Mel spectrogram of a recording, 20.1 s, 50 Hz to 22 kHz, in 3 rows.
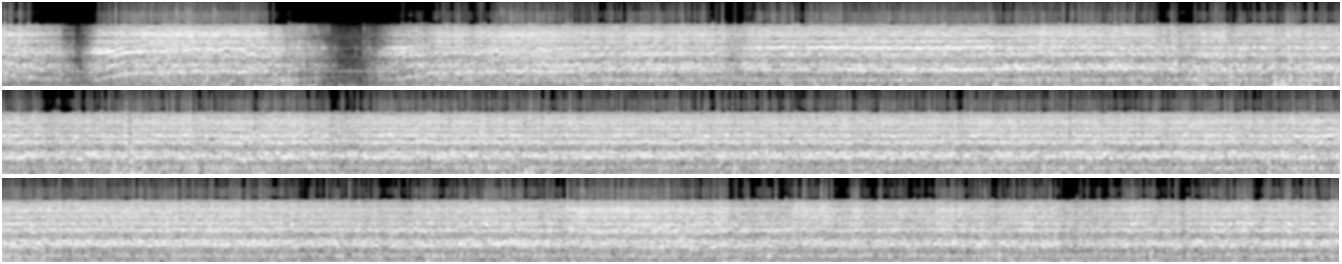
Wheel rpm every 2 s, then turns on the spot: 100, 190, 220, 230, 230, 230, 230, 230, 220, 230.
0-2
